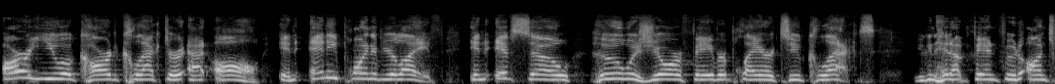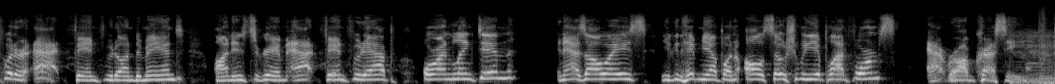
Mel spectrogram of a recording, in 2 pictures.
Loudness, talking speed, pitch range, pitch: -20 LUFS, 175 wpm, 210-245 Hz, 225 Hz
